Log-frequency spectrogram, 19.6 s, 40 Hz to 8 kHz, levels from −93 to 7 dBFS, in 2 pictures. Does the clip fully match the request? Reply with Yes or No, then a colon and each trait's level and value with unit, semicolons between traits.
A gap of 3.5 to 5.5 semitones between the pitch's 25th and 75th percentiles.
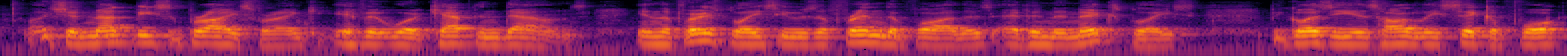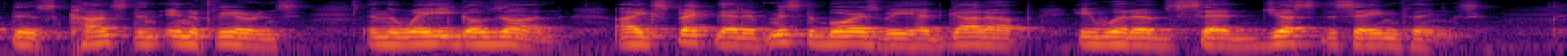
No: narrow, 2.4 semitones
